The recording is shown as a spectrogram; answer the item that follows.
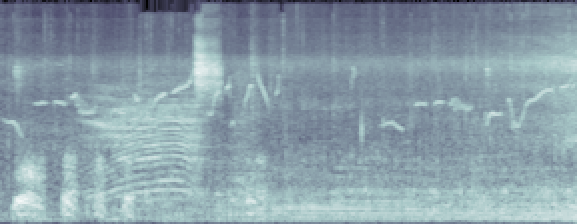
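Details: A fat cow calling to the female while a tame herd is driven in the afternoon: a short, wavering, harmonic moo after a few soft grunts, followed by steady background noise and scattered high bird chirps.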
